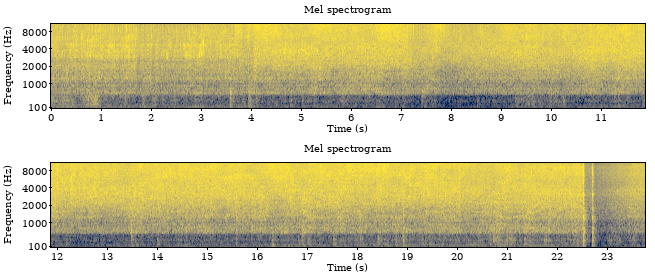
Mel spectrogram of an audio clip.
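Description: Sliced squash and zucchini sizzling steadily in a stainless steel saucepan on a gas stove, stirred with a wooden spatula. Near the end there is a single sharp click and the sizzle briefly drops away before returning.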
